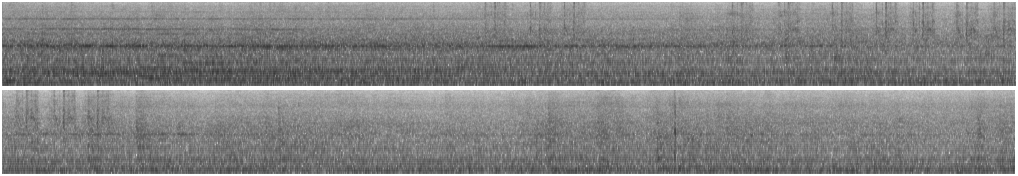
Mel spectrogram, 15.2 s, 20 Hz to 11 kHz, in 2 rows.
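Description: Intermodal freight train passing close by: the DRS Class 66 diesel locomotive moving away as flat wagons loaded with tank containers roll past, wheels clicking over rail joints. A steady high ring fades over the first four seconds, and a quick run of sharp clicks comes in the middle.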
